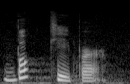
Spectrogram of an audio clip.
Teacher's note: stop our breath for an instant with our mouths in position for the following consonant sound. The length of that instant is exactly the length of one syllable.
